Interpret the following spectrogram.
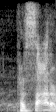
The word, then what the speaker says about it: Posada: a creamy dill sauce Posada rhymes with empanada we played the winter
